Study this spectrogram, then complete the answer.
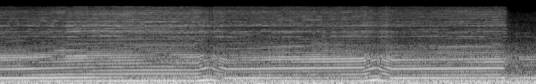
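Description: A small 50cc motorcycle engine revs and accelerates continuously up close, its buzzing pitch climbing then dipping briefly twice as it shifts gears before pulling on again.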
